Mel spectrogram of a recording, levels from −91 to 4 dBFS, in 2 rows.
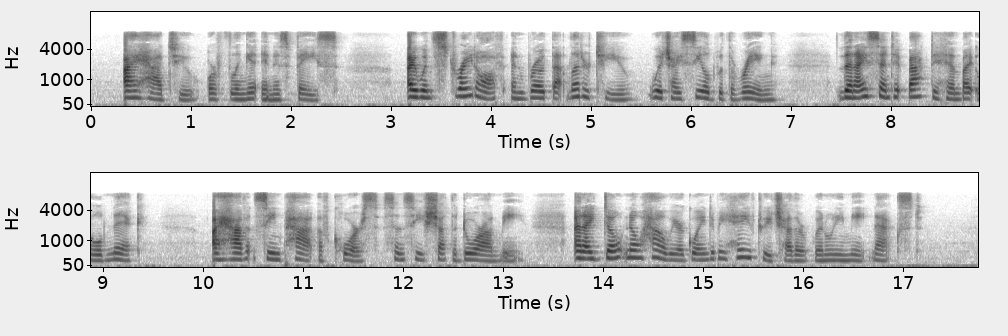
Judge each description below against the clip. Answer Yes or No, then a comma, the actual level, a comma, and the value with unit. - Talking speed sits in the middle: No, fast, 220 wpm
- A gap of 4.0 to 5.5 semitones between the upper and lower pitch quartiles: Yes, average, 4.5 semitones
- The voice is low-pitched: No, high, 210 Hz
